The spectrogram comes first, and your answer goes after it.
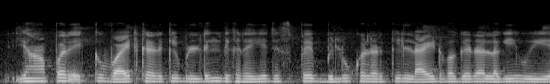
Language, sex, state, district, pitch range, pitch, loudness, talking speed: Hindi, male, Bihar, Jahanabad, 130-140 Hz, 130 Hz, -19 LUFS, 205 wpm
